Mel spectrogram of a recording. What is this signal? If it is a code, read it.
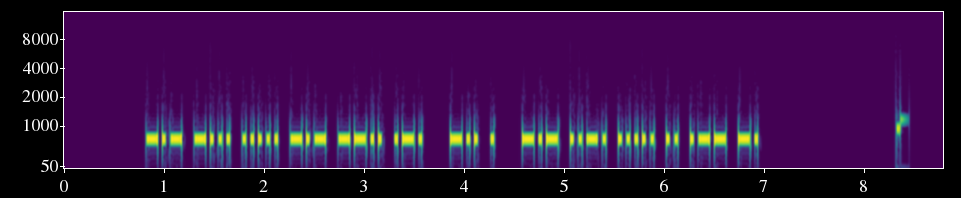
Morse code, heard as a keyed tone, about 30 wpm, 700 Hz. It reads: KB5KZR DE KF5IWN
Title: USA Callsign DE Callsign - 6 Characters - 30wpm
